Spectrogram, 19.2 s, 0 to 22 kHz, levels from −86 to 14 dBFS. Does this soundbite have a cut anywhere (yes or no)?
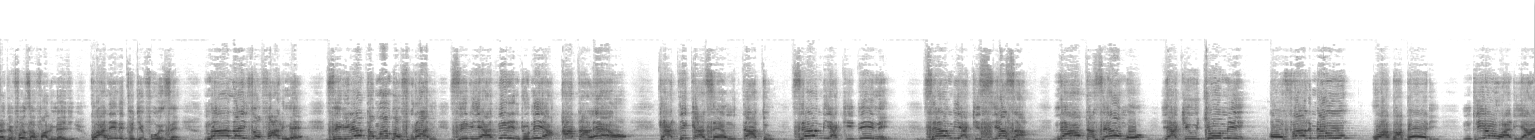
yes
